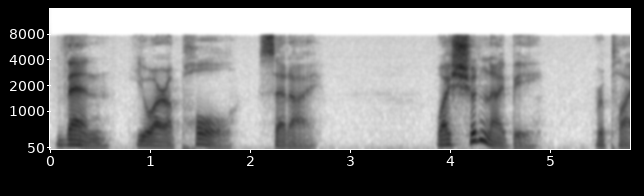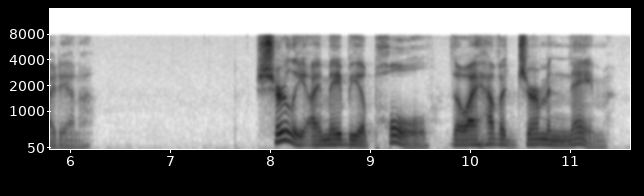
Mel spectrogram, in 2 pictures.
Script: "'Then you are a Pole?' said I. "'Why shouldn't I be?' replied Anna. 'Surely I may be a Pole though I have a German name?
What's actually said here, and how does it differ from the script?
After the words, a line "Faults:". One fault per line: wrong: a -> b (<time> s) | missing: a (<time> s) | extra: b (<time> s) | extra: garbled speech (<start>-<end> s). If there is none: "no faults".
"'Then you are a Pole?' said I. "'Why shouldn't I be?' replied Anna. 'Surely I may be a Pole though I have a German name?
Faults:
no faults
